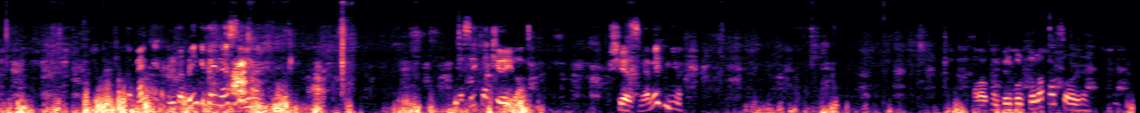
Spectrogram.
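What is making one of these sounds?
Dogs pant heavily close by.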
